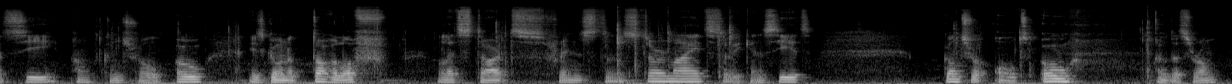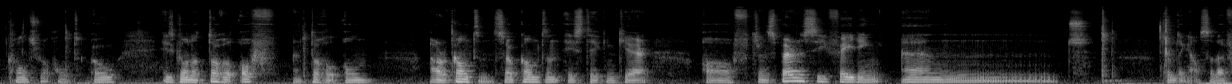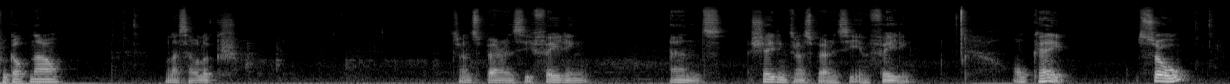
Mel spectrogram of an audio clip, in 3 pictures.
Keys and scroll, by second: 4.8 shift+super+d, 5.8-7.2 typing, 10.2 shift+super+o, 13.0 ctrl+alt+o, 15.3 ctrl+alt+o, 16.8 ctrl+alt+o, 23.3 ctrl+alt+o.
